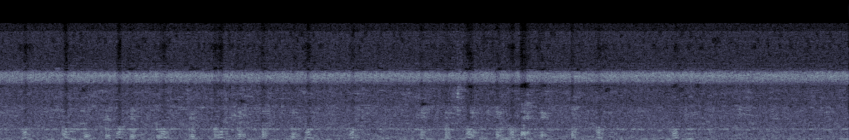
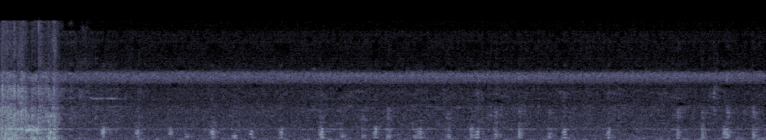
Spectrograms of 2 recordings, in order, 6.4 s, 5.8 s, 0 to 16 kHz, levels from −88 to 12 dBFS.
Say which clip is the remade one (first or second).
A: second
